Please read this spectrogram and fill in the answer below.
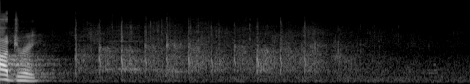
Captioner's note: many applauding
